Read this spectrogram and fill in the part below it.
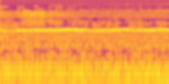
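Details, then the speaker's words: Thin steady whistle high over deep road rumble while driving, rising with speed: a broken exterior trim piece lets air in, causing a very loud whistle. "دي مكسوره فبتدخل صوت هنا، بتعمل صوت صفاره عالي جدا."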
